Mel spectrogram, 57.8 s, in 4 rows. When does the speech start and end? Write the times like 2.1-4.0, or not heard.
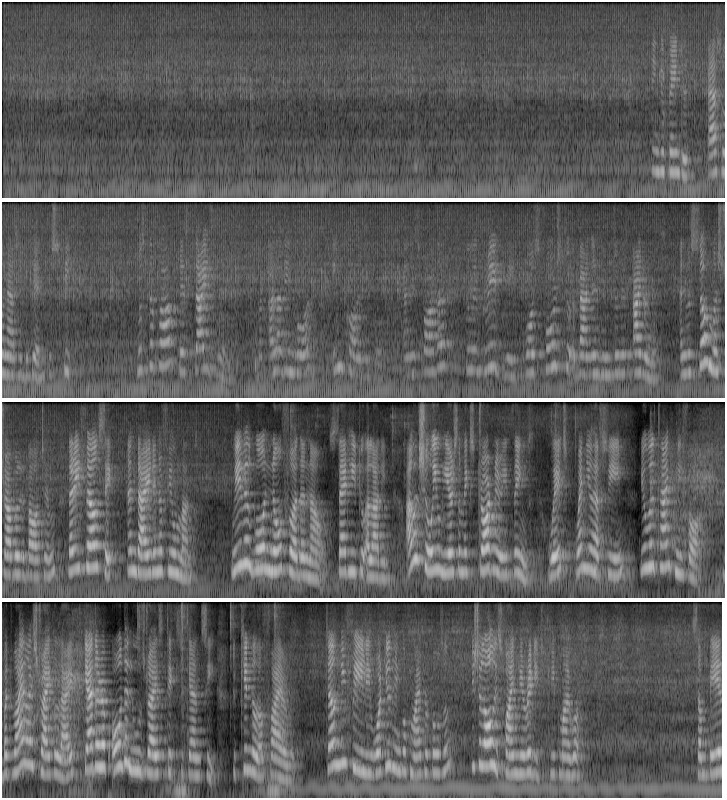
12.9-15.8, 17.1-32.8, 33.5-49.2, 49.9-55.0, 57.2-57.7.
